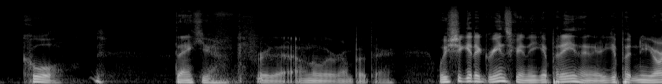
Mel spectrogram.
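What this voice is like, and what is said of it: Usual voice. Nothing is said of it.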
